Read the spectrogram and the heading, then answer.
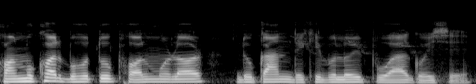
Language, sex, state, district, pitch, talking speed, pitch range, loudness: Assamese, male, Assam, Sonitpur, 115 Hz, 90 wpm, 105-130 Hz, -16 LUFS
